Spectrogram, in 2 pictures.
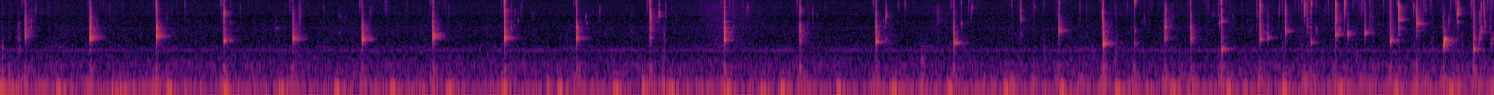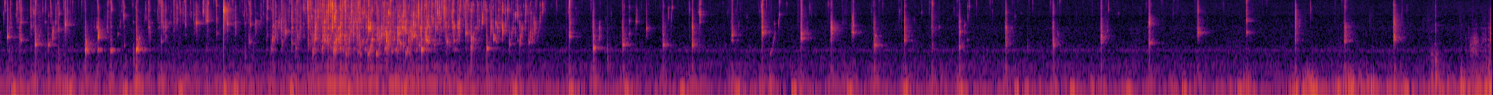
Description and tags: erst tropfts dann läufts dann tropfts
waterdrops falling into a glass, first slowly, then quickly, then slowly again
dropping, water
